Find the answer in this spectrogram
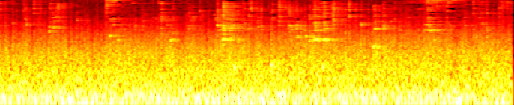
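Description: Indian Railways passenger coach running along the track: a steady low rumble with frequent short metallic clinks and rattles scattered through it.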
